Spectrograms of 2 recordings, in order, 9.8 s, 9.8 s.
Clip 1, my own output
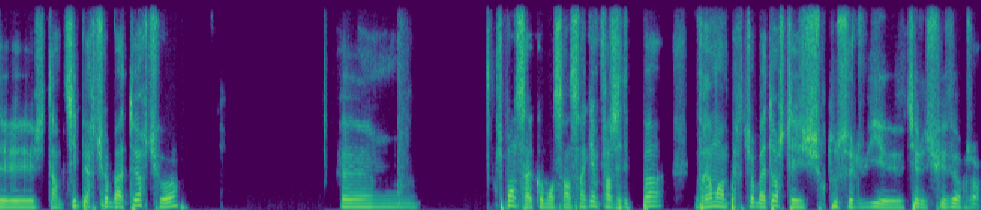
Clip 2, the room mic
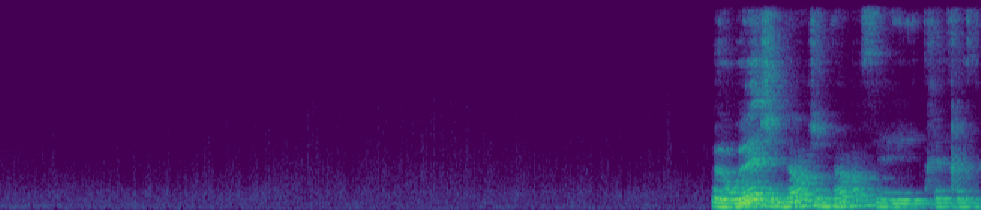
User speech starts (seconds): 7.1 s

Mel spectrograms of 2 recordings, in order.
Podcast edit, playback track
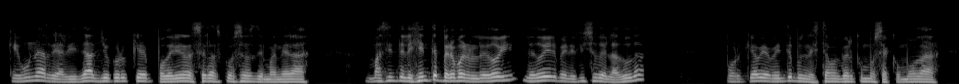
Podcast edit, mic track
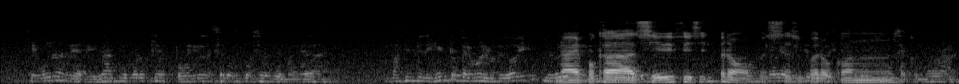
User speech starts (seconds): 5.5 s

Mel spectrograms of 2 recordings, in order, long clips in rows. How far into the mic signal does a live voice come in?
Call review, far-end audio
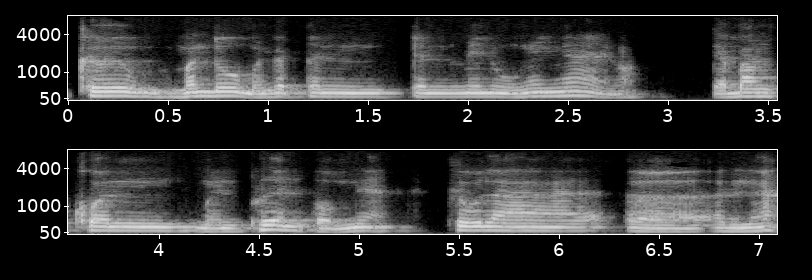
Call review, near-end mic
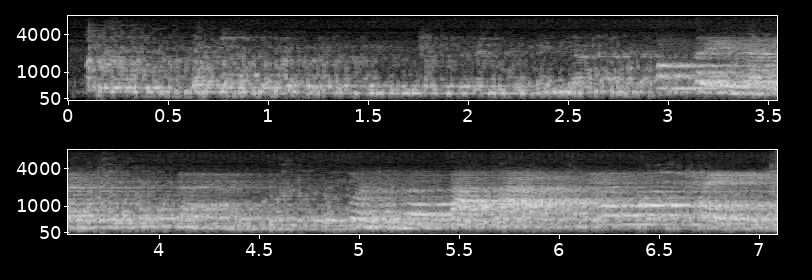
2.9 s

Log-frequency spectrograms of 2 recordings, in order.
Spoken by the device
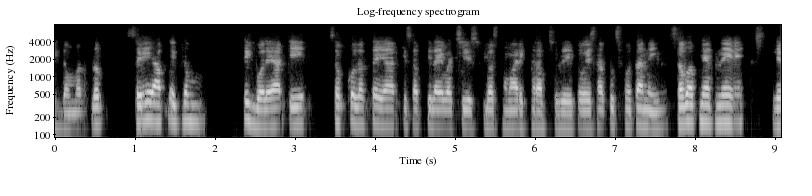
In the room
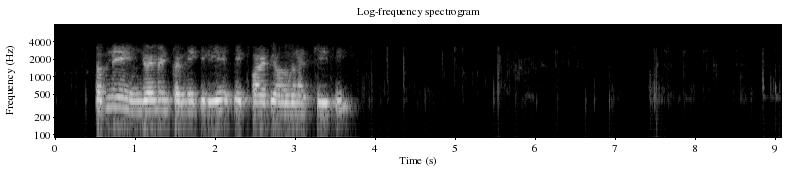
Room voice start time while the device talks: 0.5 s

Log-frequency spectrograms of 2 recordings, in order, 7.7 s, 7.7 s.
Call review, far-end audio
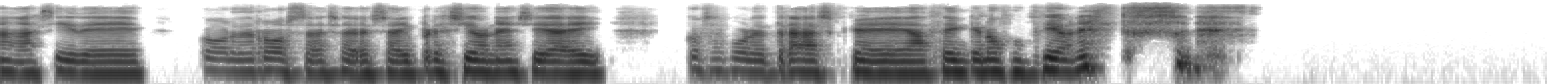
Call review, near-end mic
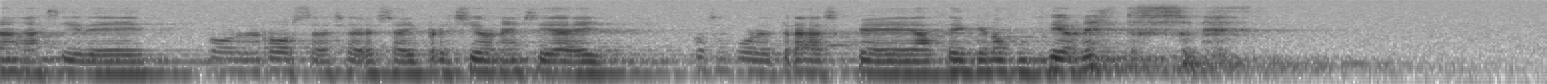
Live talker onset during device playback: none

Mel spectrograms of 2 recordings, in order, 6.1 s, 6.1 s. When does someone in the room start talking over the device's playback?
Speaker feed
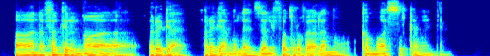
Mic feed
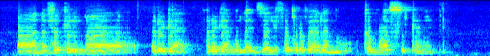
none

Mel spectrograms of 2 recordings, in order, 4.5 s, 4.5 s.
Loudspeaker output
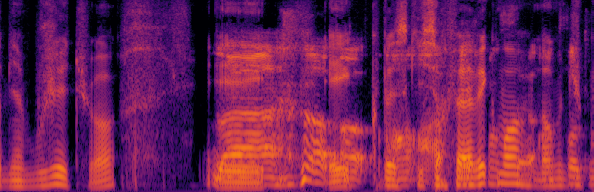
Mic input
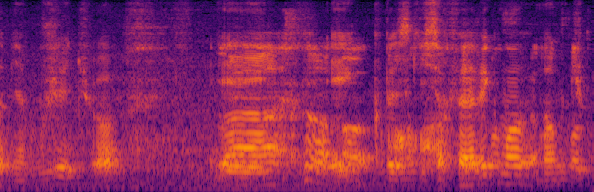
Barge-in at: none

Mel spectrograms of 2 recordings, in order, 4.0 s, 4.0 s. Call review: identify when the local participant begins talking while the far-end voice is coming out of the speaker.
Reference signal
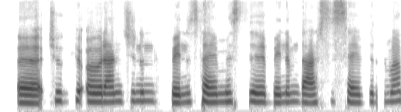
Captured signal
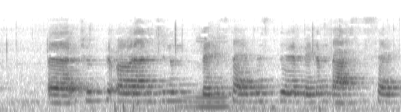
1.8 s

